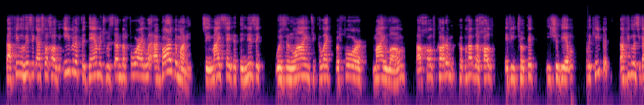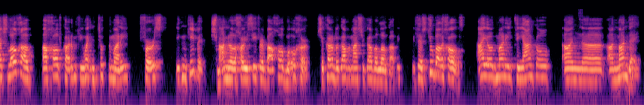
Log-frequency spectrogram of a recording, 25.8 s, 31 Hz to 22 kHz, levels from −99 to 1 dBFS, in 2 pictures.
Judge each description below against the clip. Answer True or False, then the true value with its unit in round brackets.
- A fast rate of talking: False (150 wpm)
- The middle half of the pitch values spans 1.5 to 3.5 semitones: True (3.0 semitones)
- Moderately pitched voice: True (175 Hz)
